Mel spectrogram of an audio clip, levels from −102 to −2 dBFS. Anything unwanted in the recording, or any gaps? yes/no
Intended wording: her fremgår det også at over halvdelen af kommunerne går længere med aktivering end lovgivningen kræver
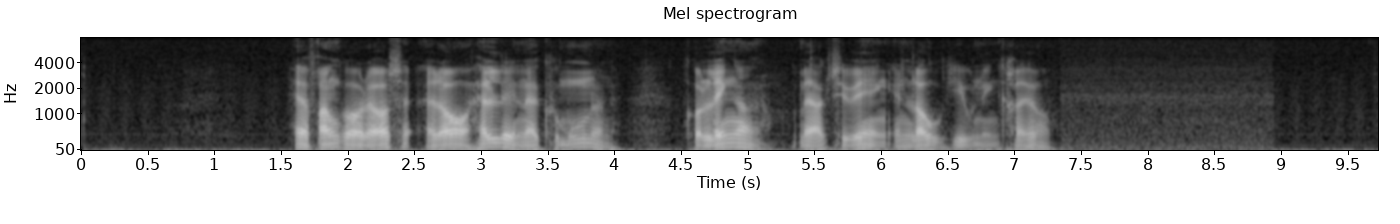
no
